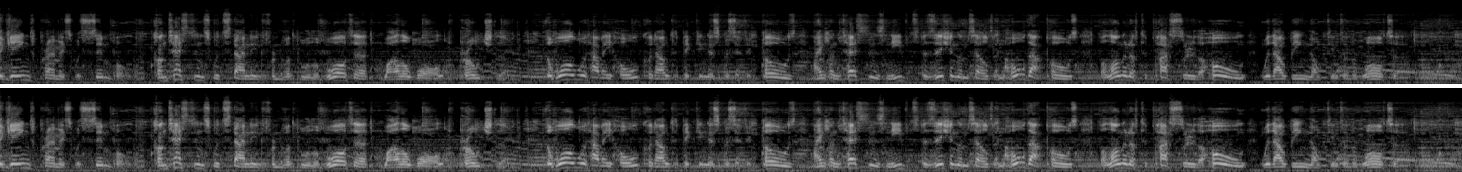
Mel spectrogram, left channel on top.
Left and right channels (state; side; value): quieter; left; 4.8 dB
